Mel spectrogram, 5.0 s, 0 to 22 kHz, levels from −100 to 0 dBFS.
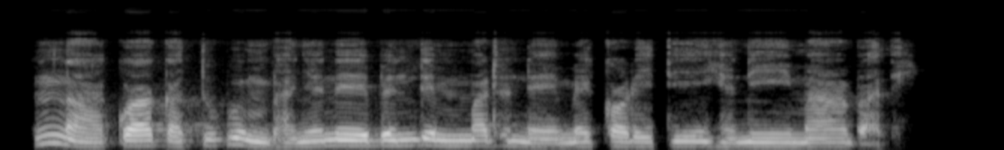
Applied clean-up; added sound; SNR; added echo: none; none; none; none.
